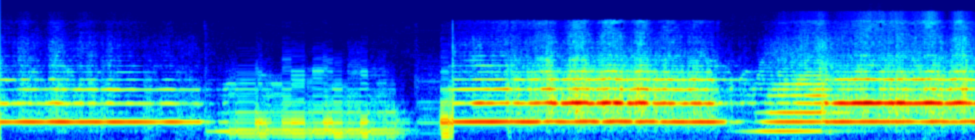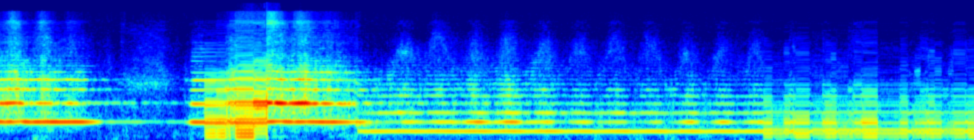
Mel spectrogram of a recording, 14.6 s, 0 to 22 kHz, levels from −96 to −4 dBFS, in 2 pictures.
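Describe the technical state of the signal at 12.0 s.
At 12.0 s the signal is intact, with no audible fault in the sound at that moment.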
